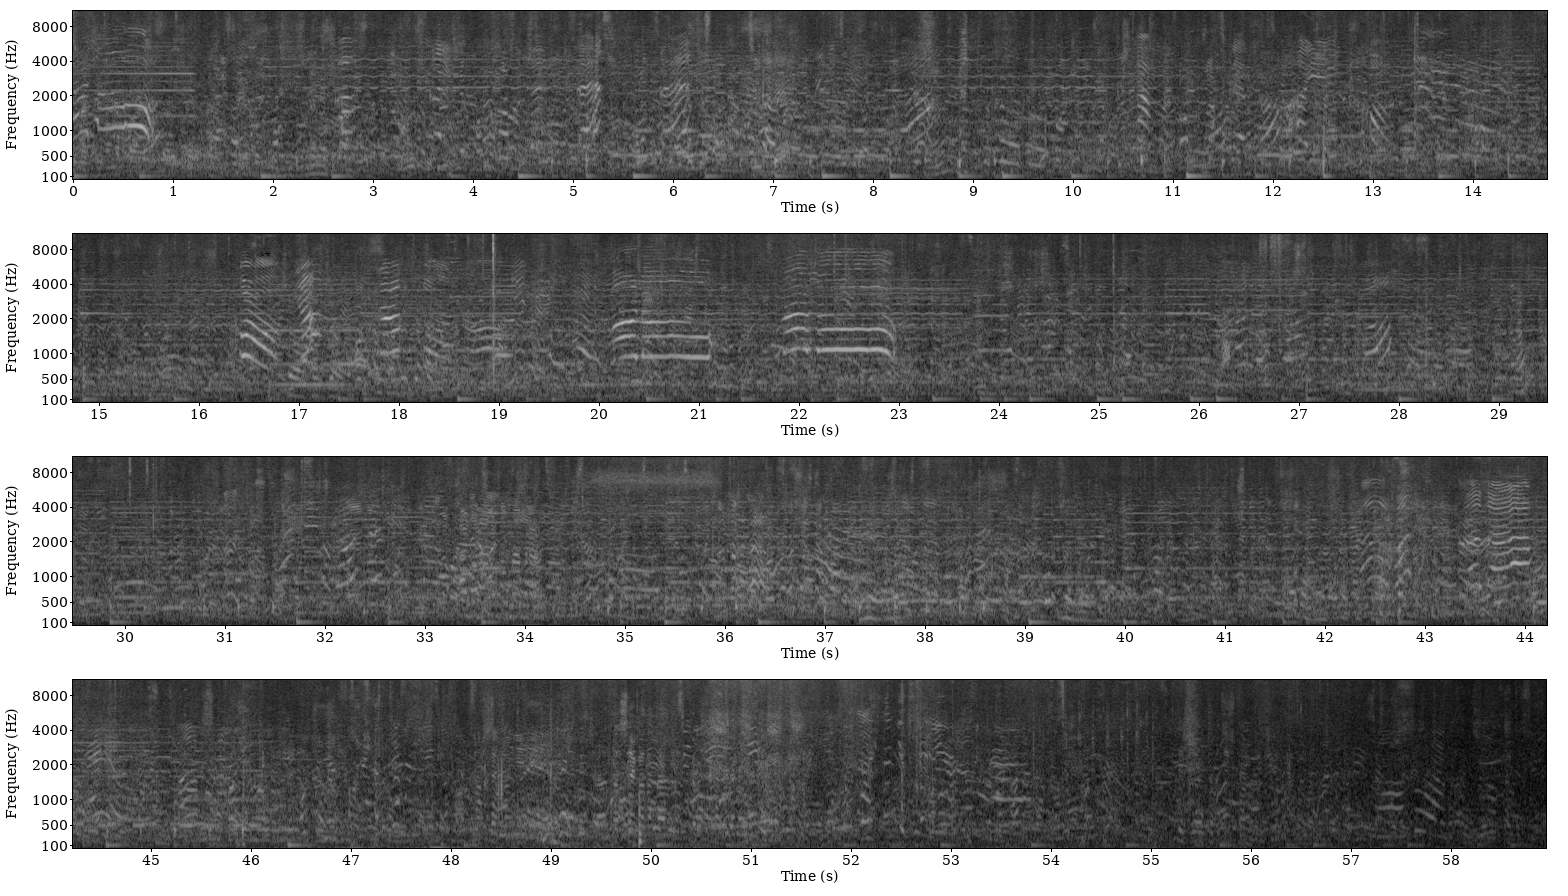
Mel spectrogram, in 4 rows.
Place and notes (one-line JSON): {"title": "Kraków, Zakrzówek", "date": "2011-06-05 17:30:00", "description": "Modraszkowy Zlot na Zakrzówku / environmental protest against developing one of the most beautiful green areas in Kraków into a gated community for 6000 inhabitants.", "latitude": "50.04", "longitude": "19.90", "altitude": "227", "timezone": "Europe/Warsaw"}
